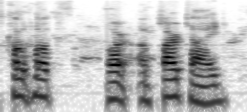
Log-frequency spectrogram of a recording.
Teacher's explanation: And so when we encounter an exception such as coat hook or apartheid, the T is pronounced and the H often dropped in practice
